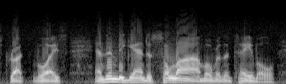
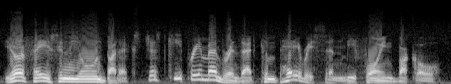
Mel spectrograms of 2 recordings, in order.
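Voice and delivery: Irish cop voice; 6 semitones higher than usual. A narrator's reading. Richie repeats his Irish cop jab at Bill. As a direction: lay on the Irish cop accent. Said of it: "you couldn't do an Irish cop".

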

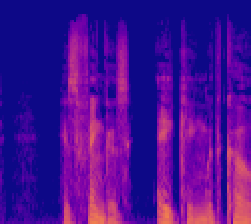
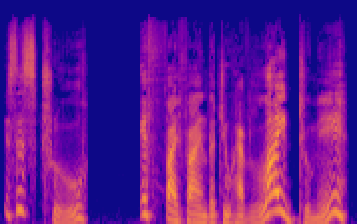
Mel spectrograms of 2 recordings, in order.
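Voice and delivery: threatening queen; 6 semitones higher, 6 dB louder than usual. A narrator's reading. Queen demands truth.

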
